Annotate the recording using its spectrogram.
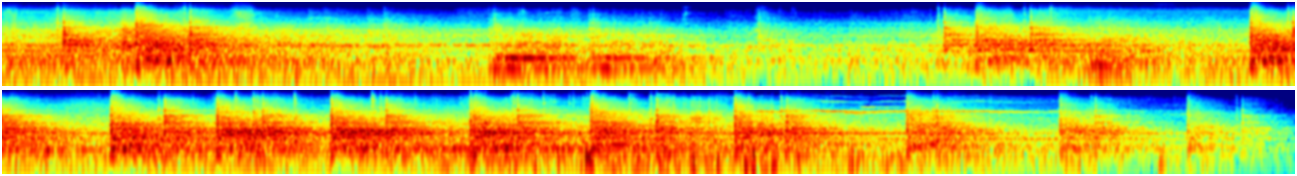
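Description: Repeated loud metal-on-metal bangs, each ringing briefly, coming irregularly at first and then about once a second in the second half. They are the clanking of metalwork while a truck cab is being dismantled and lifted off its chassis.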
